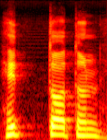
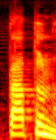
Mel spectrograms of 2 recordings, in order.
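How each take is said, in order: First: হিত্ততুন with a rounded 'to' in the middle; correct rounded vowel. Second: তাতুন with an open 'taa' first; wrong open vowel. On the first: Teacher drilling the word, correct rounded vowel. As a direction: say হিত্ততুন with doubled t and o, not aa. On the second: Teacher showing learners the mistake, wrong open vowel. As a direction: say তাতুন with aa instead of rounded o. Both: Shown as a demonstration. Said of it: "তাতুন হবে না".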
